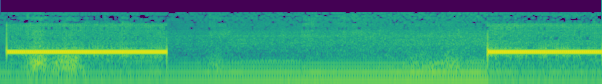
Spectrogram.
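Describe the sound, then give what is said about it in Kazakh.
Ringback tone of an unanswered telephone call to a government press office: a loud, steady, mid-pitched tone lasting about two seconds, a four-second pause with faint hum, then the tone sounds again. “мы позвонили в пресс-службу этого ведомства. Однако все телефоны молчали.”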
